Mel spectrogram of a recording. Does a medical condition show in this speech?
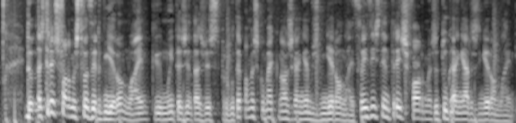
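No.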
